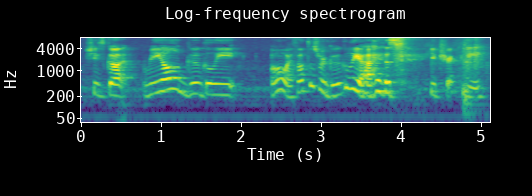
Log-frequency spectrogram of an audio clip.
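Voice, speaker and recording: A woman with a high-leaning, animated voice speaks slowly over a little hiss or hum. Presenting a children's story time, she's casual and playful, showing things and explaining them simply.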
